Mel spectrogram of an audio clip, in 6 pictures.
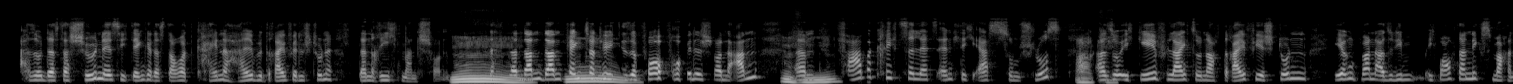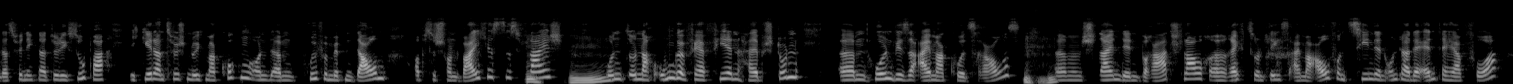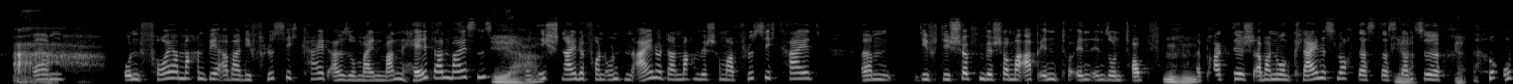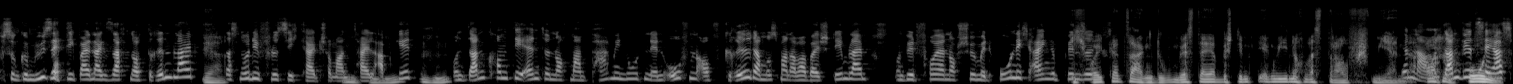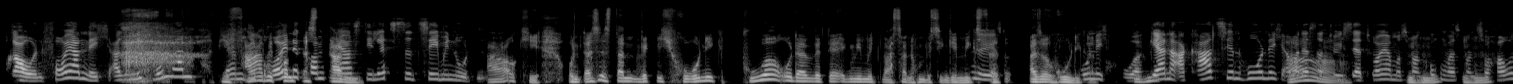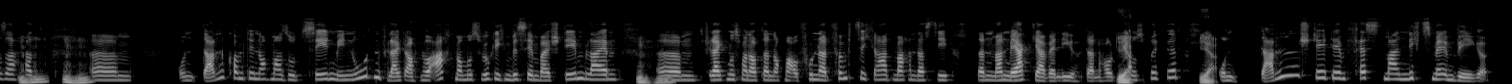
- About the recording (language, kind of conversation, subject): German, podcast, Wie planst du Menüs für Feiertage oder Familienfeste?
- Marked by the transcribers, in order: laughing while speaking: "Vorfreude"; drawn out: "Ah"; chuckle; other background noise; drawn out: "Ah"; stressed: "dann"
